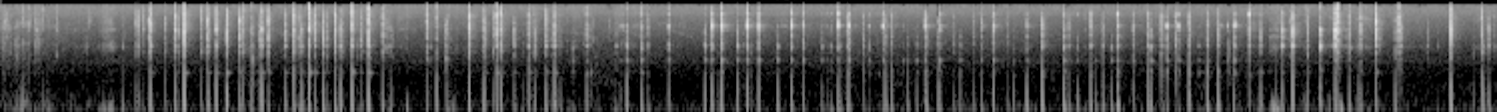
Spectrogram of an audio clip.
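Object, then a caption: Small plastic pump bottle, partly filled. Long red-painted nails rapidly tap and scratch the sides and white pump cap of a small clear cosmetic pump bottle, plastic or possibly glass, partly filled with liquid and held close to the microphone. The result is a dense, steady stream of crisp clicks and bright ticks over soft scratchy rustling, with a low thump beneath each close tap and almost no ring after the hits.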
